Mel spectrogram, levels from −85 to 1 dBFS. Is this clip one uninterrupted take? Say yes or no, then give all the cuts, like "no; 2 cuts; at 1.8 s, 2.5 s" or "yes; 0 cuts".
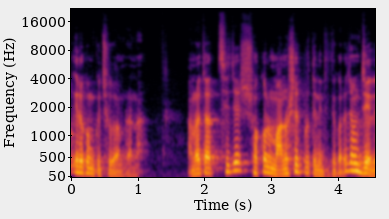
yes; 0 cuts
